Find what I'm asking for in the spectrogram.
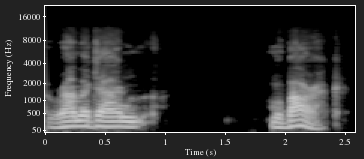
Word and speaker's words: Ramadan Mubarak: So please, today, I guess the best thing to say is Ramadan Mubarak.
